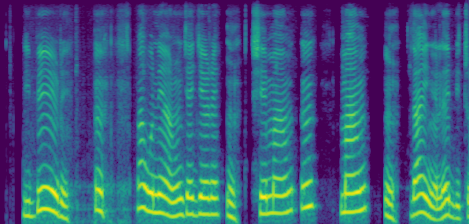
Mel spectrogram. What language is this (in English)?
Yoruba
